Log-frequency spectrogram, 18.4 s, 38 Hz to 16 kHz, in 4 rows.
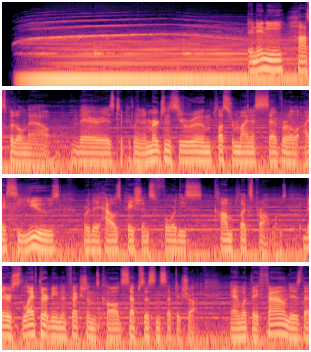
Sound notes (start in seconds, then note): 0.1 emergency siren; 1.8 dramatic music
